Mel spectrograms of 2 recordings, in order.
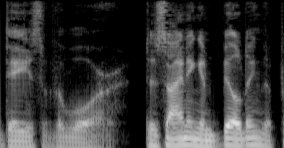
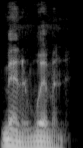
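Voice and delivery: ordinary delivery

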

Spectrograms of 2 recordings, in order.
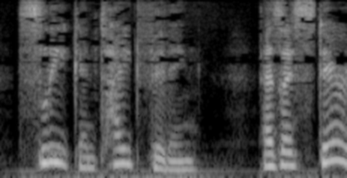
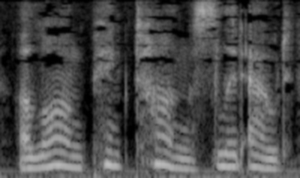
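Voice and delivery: ordinary delivery, nothing marked

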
